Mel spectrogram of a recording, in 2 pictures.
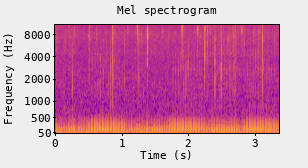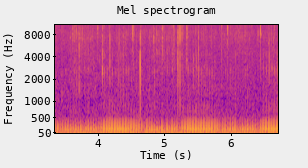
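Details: Deep, even purring from a cat by a fireplace, breathing in and out in rounded swells of about a second each, with bright crackles from burning logs scattered through.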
